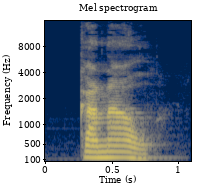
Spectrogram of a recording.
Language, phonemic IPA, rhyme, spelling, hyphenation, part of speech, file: Dutch, /kaːˈnaːl/, -aːl, Kanaal, Ka‧naal, proper noun, Nl-Kanaal.ogg
- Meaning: the English Channel or Strait of Dover, the North Sea strait between England and France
